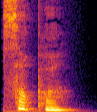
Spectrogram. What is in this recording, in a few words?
"supper", en uk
